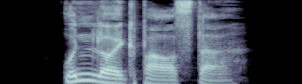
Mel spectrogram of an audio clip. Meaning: inflection of unleugbar: 1. strong/mixed nominative masculine singular superlative degree 2. strong genitive/dative feminine singular superlative degree 3. strong genitive plural superlative degree
- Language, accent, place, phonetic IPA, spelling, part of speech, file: German, Germany, Berlin, [ˈʊnˌlɔɪ̯kbaːɐ̯stɐ], unleugbarster, adjective, De-unleugbarster.ogg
